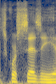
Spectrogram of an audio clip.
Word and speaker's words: Scorsese: The fact that I said Scorsese, as he knows as a film student, like, I'm pretentious alone because that is how you say his name.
